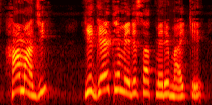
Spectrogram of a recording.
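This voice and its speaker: Young cartoon bride, defensive and quick to explain, very high voice, as a woman plays her. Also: expressive, heavy background noise. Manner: pleading, defensive. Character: young daughter-in-law, defensive.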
